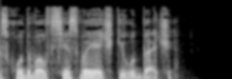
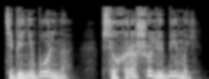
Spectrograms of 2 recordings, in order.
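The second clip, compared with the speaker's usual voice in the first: worried; 7 semitones higher than usual. Acted. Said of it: "обеспокоенно посмотрела она".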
